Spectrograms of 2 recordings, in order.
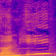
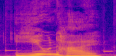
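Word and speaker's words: Yoon-hee: "Your name is Unhee?" he asked her with his eyes open wide. Yoonhai looked quickly at Mr. Kim, then turned to Joey. She nodded slowly. "Yes, it's pronounced Yoonhai."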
